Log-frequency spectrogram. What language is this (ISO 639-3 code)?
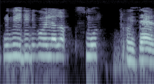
asm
